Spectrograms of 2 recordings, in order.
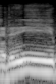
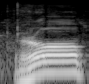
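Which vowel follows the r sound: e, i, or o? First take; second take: i; o. First: The r is followed by an i vowel. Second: The r is followed by an o vowel. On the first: "Ri pun tidak" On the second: "Ro pun tidak"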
